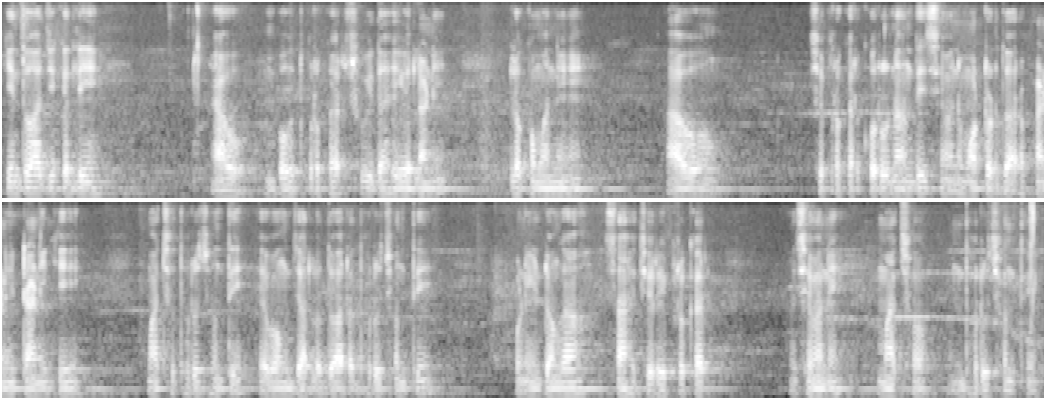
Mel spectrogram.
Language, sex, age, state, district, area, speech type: Odia, male, 30-45, Odisha, Koraput, urban, spontaneous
